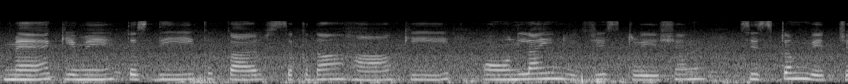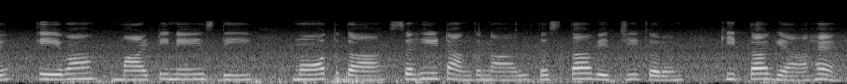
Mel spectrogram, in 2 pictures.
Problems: none marked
